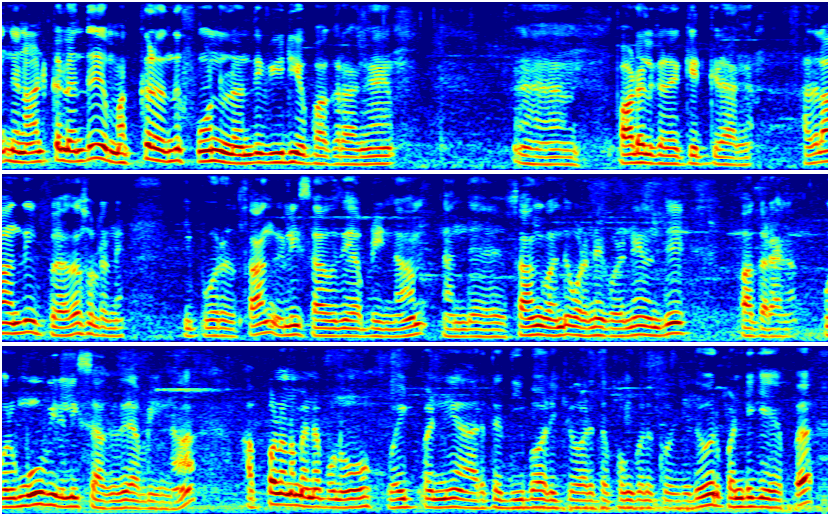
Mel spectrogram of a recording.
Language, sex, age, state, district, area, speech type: Tamil, male, 60+, Tamil Nadu, Sivaganga, urban, spontaneous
